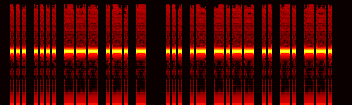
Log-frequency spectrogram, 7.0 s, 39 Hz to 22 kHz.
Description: Morse code, heard as a keyed tone, about 20 wpm, 1000 Hz. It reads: SHORT SAYING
